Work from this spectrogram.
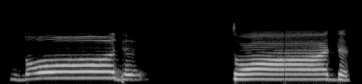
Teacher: दौद में हम लोगों का होंठ गोल नहीं होंगे, फ्लैट ठीक है। रहेंगे, लिप्स लिप्स फ्लैट रहने चाहिए।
